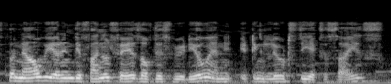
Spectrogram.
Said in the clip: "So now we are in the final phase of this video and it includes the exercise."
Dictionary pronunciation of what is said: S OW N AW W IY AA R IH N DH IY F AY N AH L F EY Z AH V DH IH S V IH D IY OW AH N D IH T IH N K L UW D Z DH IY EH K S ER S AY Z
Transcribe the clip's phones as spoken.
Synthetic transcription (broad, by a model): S OW N AW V IY AA R IH N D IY F AY N AH L F EY Z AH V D IH S V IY D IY OW AH N D IH T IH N K L UW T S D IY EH K S ER S AY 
